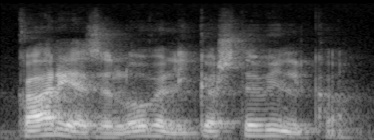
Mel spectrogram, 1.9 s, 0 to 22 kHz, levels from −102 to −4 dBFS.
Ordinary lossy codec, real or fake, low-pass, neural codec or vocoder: none; fake; 19.8 kHz; vocoder, 44.1 kHz, 128 mel bands every 512 samples, BigVGAN v2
